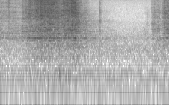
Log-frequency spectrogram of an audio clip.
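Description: Steel saber blades scraping along each other as one thrusts along the other's blade in a bind: one rasping, faintly ringing slide lasting about a second, fading away after that.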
